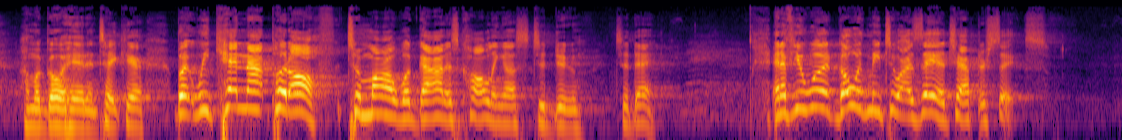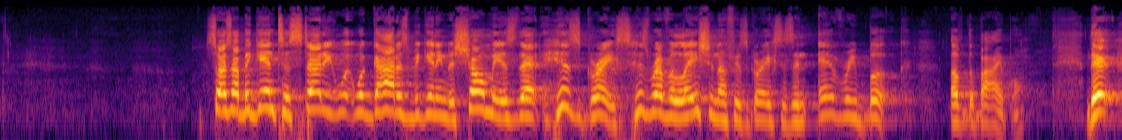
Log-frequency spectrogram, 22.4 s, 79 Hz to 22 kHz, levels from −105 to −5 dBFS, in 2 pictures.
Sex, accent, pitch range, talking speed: male, American, 175-255 Hz, 170 wpm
